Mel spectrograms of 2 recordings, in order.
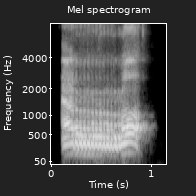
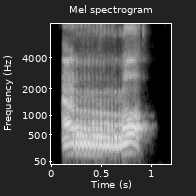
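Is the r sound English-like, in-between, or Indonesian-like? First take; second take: Indonesian-like; Indonesian-like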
